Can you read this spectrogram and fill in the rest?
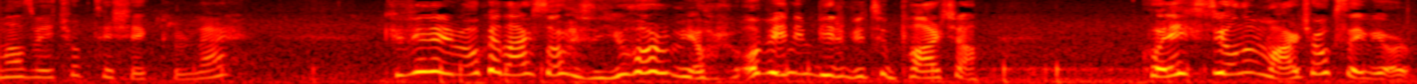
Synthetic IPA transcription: mazvɛt͡ʃʰo̞k̚t̪ʰe̞ʃɛcʰːyɾlʲæɾ̥ | cʰyfylʲe̞ɾimo̞kad̪aɾso̞nɾas̬ɯjoɾmujo̞ɾo̞be̞nimbiɾbyt̪ʰynpʰaɾt͡ʃʰa | kʰo̞lʲɛcsijo̞numvaɾt͡ʃʰo̞kse̞vijo̞ɾum

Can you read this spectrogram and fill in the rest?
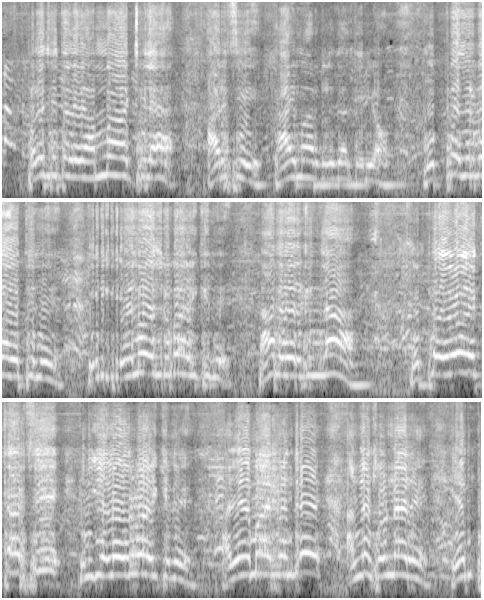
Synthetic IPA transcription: pʊlɐt͡ʃːɪt̪ːɐlɐʋɐmːaːʈ̚t͡ʃːɪɪlɐ | ɐɾɪsit̪aːjmaːɾkɐɭɯt̪ːaːnt̪ɛɾɪjõmʊpːɐðɯɾɯbaːʋɪt̪ːɐðɯɪnːɪkːɯɛɭoːðɯɾubaːʋɪk̬ːɐðɯ | naːmɐʋɐɾɯkːiŋɡɐɭaː | mʊpːɐðɯɾɯbaːɪt̪ːɐɾɪsi | ɪnːɪk̬ːɛɭʋoːðɯɾɯbaːʋɪk̬ːɐðɯɐ̰ðeːmaːd̪ɾiʋɐnd̪ɯɐ̰nːasɔnːaːɾɯɛnp

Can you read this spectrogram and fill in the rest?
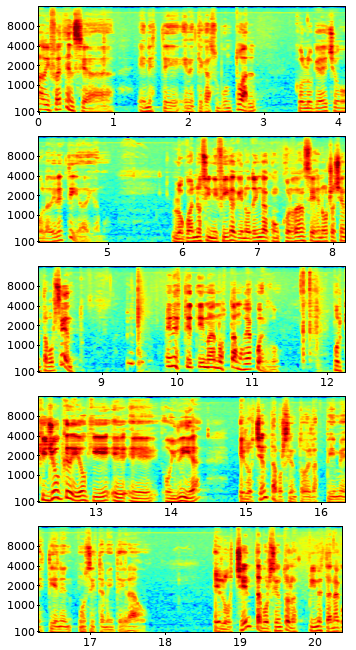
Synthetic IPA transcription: naðifeɾe̞nsja̰ | enest̪eːnest̪ekasopunt̪wal | konlok̬eaet͡ʃola̰ðiɾek̚t̪iβa̰ðḭɣa̰mos | lokwalnosiɣnifikak̬eno̞t̪eŋɡako̞ŋkoɾðansjasenotɾot͡ʃent̪apoɾsjent̪o̥ | peɾoeneht̪et̪emanoeht̪amozðeakweɾðo | poɾkeʝokɾeoke | ojðia | elo̞t͡ʃe̞nt̪apo̞ɾsje̞nt̪oðelaspimest̪jenenunsist̪emaint̪eɣɾa̰ðo̰ | elot͡ʃent̪apoɾsjent̪oðelaspimest̪ana

